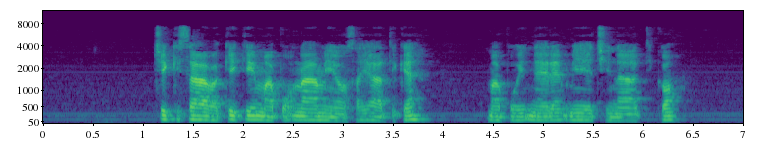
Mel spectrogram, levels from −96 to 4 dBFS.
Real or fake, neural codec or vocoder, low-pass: real; none; 7.2 kHz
